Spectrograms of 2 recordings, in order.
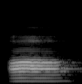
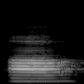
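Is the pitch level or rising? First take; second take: level; level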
